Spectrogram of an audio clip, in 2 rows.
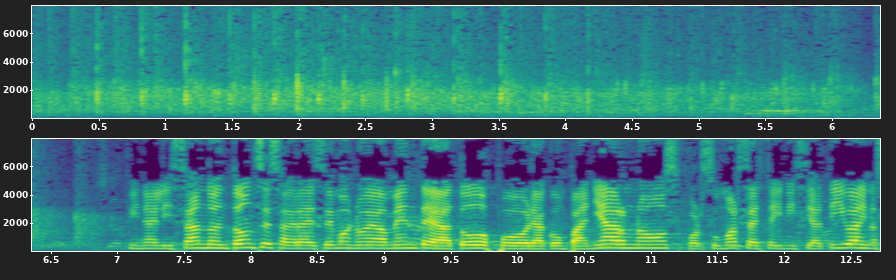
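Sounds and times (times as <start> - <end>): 
audience applause: 0.0 - 7.1
speech: 7.1 - 12.7.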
